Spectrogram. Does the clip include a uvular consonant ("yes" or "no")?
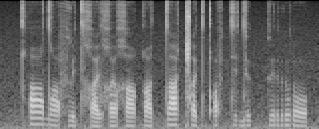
yes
